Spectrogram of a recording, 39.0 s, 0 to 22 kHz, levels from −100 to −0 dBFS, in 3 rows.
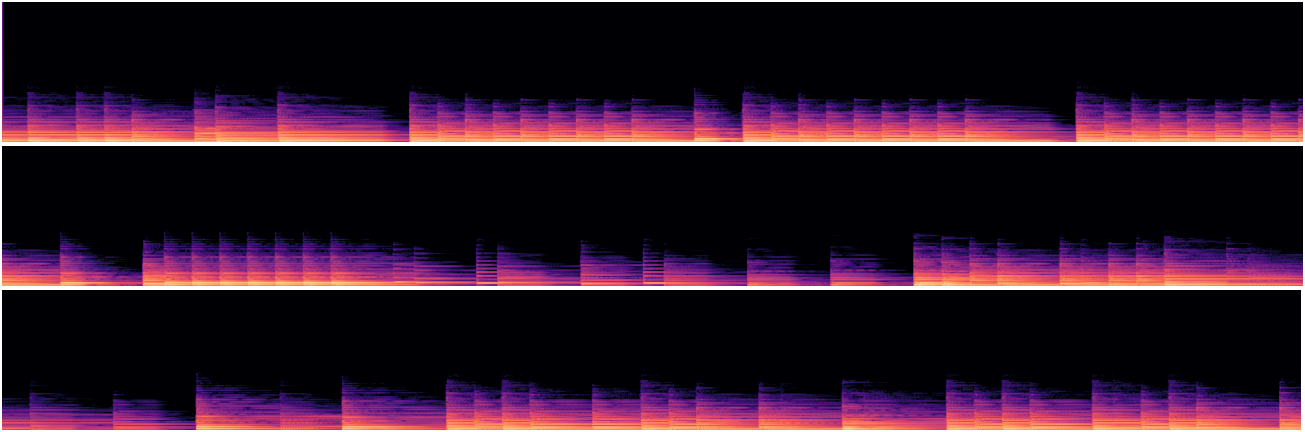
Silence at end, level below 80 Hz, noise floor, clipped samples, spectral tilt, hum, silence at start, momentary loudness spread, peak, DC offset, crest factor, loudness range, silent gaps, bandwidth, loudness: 0 s; -54 dBFS; -44 dBFS; under 0.1%; -10 dB/octave; none; 0 s; 17 LU; -2 dBFS; under 0.1%; 16 dB; 9 LU; none; 5.2 kHz; -19 LUFS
